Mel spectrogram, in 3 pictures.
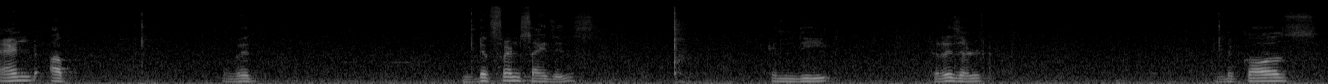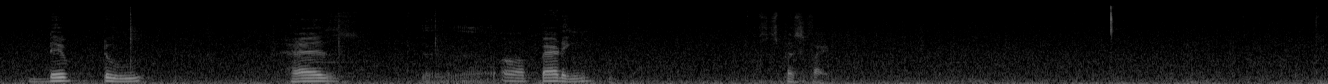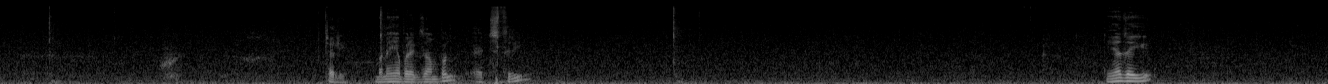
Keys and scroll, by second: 29.1 ctrl+s, 33.7 ctrl+s.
